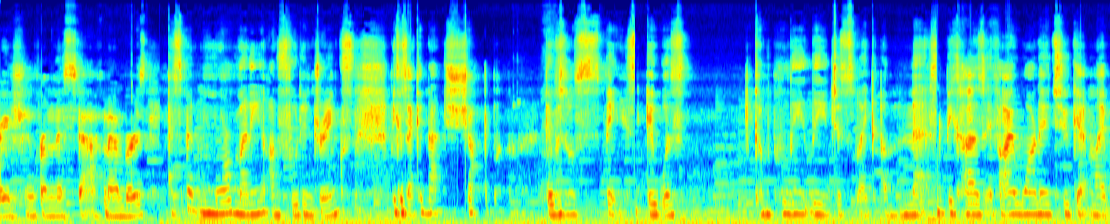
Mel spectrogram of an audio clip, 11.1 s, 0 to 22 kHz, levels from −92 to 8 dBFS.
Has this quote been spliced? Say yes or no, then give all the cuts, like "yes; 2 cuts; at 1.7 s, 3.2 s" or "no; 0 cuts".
yes; 3 cuts; at 1.6 s, 6.3 s, 9.4 s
